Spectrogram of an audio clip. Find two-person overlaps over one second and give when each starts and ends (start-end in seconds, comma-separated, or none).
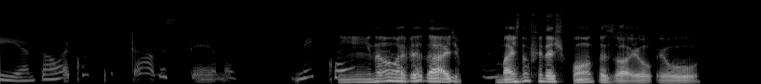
none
